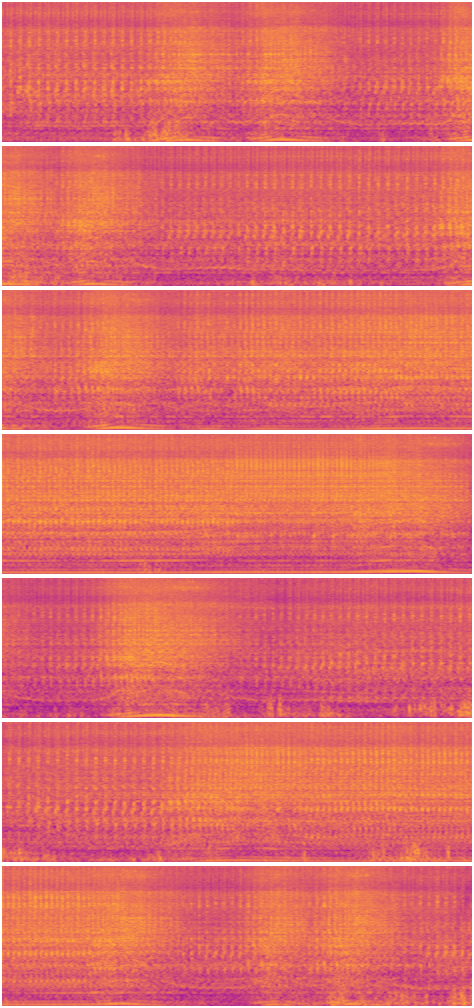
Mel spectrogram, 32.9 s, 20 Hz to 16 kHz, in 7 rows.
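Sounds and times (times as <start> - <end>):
car engine knocking and revving: 0.0 - 32.9.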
